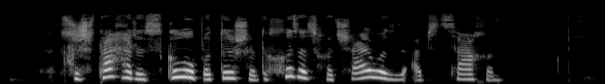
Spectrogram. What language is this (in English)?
Abkhazian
